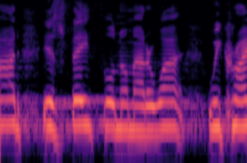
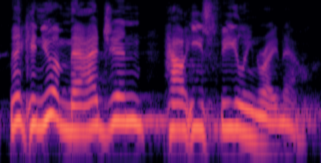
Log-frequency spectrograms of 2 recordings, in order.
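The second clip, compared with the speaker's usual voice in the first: ordinary talk, nothing marked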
